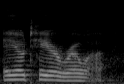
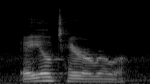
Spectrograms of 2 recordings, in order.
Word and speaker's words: Aotearoa: Aotearoa. – Aotearoa. That's hard to say. – It's written very phonetically because of the limitations of the English alphabet. – Aotearoa.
